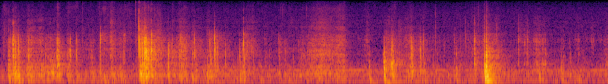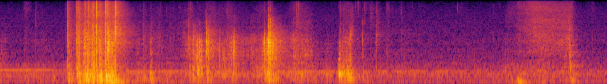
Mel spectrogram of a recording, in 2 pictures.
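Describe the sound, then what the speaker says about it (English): Tarot cards riffled and shuffled in short clattering bursts, with a longer louder shuffle midway, and quiet pauses between handlings. "Let's give this deck a little bit of a shuffle here."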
